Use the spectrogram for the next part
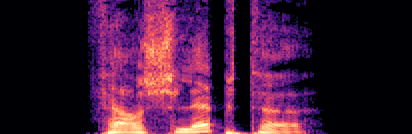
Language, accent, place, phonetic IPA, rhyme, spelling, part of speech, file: German, Germany, Berlin, [fɛɐ̯ˈʃlɛptə], -ɛptə, verschleppte, adjective / verb, De-verschleppte.ogg
- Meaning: inflection of verschleppen: 1. first/third-person singular preterite 2. first/third-person singular subjunctive II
